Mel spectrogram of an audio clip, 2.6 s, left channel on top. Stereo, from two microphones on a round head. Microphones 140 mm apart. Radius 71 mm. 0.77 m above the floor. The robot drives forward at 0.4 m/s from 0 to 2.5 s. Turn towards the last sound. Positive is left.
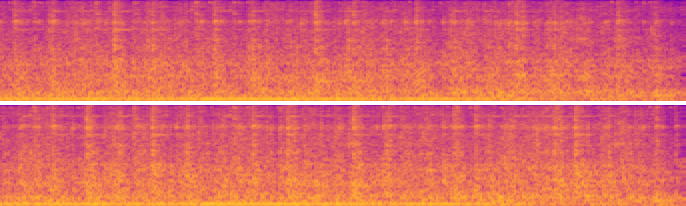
turn(degrees=40)  # may be behind; listen again after turning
